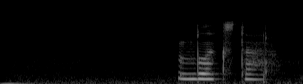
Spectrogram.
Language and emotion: Russian, neutral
